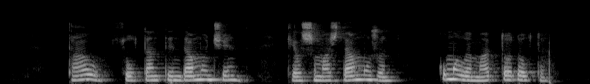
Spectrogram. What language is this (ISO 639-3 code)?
chm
